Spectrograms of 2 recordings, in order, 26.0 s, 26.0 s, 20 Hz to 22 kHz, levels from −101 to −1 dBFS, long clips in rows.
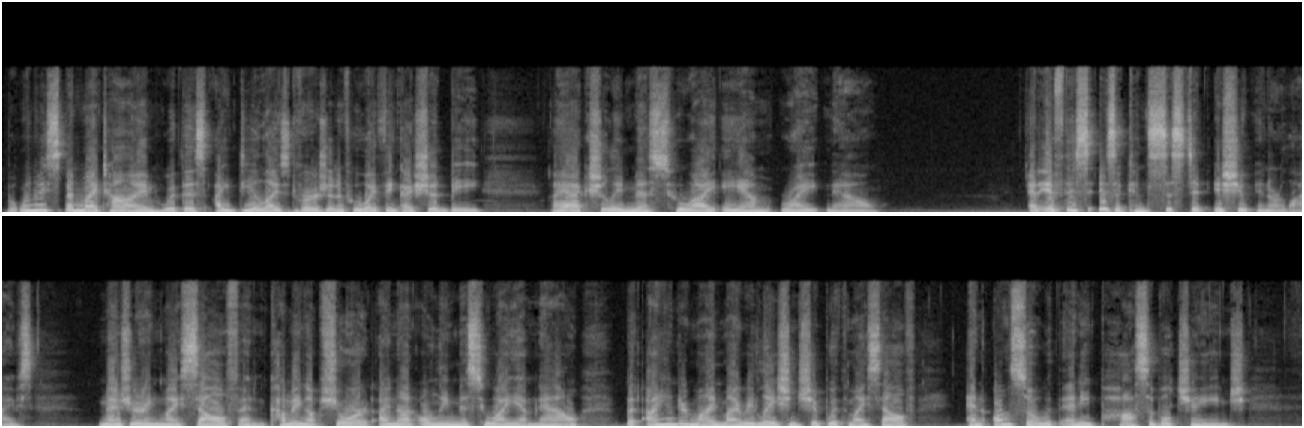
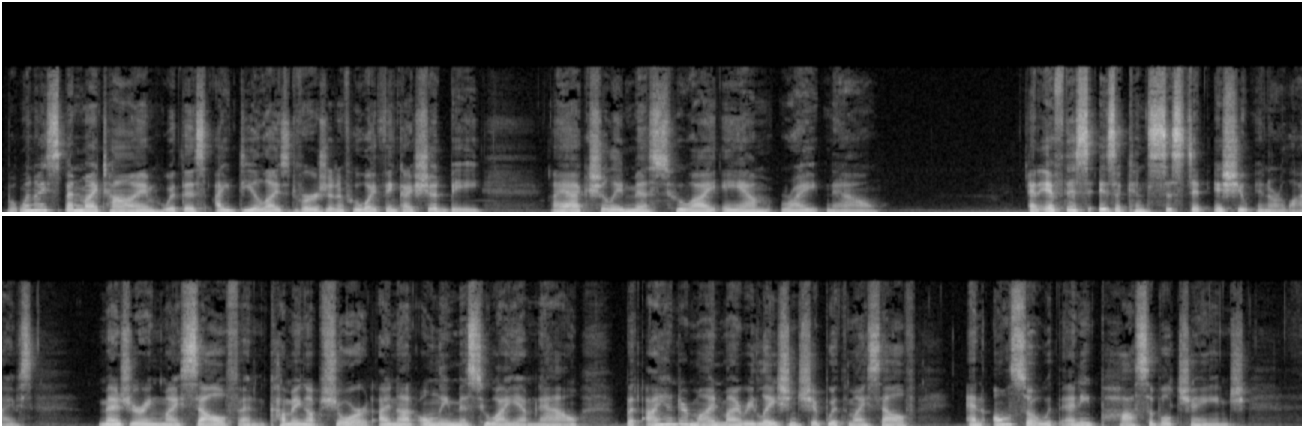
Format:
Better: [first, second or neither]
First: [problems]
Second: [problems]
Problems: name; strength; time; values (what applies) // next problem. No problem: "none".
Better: second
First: distortion; slight; 10 dB below the speech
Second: none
